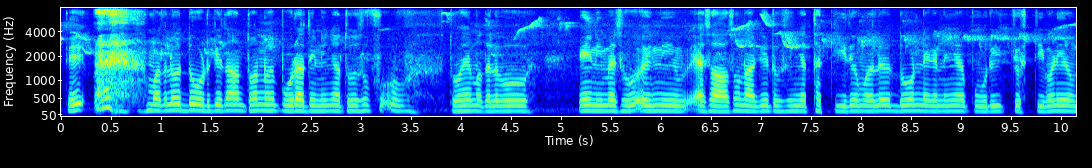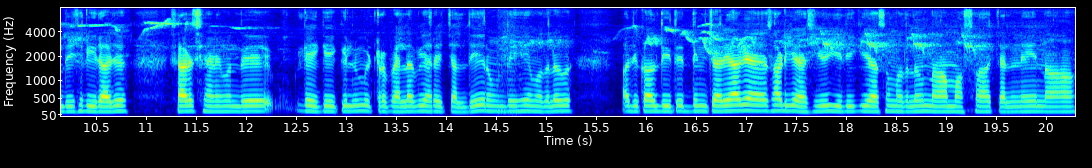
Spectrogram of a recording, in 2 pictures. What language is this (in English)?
Dogri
